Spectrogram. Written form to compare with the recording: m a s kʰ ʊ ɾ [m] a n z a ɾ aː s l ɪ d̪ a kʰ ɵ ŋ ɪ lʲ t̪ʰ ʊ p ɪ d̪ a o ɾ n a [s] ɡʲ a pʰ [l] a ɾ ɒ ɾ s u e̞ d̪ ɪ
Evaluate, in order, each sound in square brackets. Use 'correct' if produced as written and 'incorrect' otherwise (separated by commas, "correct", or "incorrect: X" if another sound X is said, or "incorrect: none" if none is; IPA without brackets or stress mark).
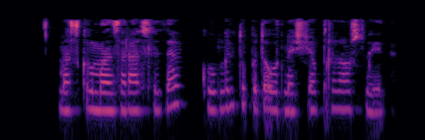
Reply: correct, incorrect: ʃ, incorrect: ɾ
